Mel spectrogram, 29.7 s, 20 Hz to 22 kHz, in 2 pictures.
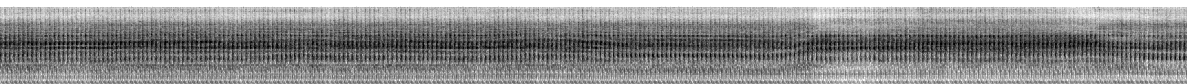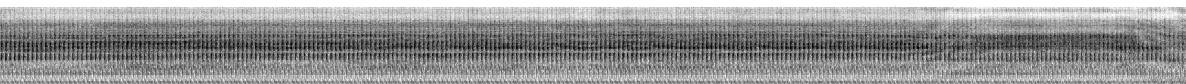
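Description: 6 hp diesel power weeder's single-cylinder engine running steadily with a fast, even firing beat as its rotary tines till the soil. It grows a little fainter near the end.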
